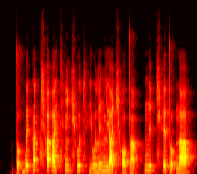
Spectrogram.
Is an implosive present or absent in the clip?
absent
